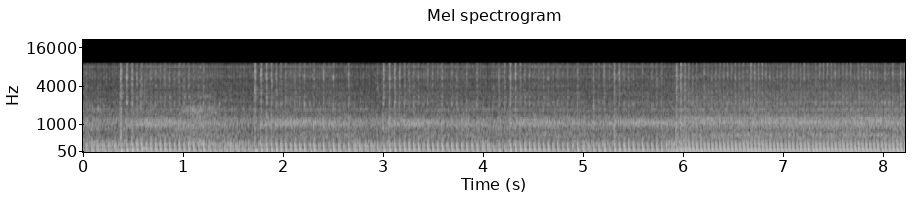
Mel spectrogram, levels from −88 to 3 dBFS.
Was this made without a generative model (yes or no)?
yes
